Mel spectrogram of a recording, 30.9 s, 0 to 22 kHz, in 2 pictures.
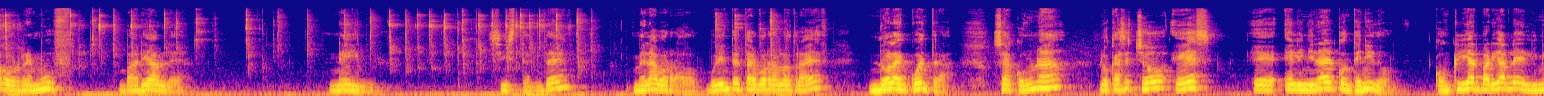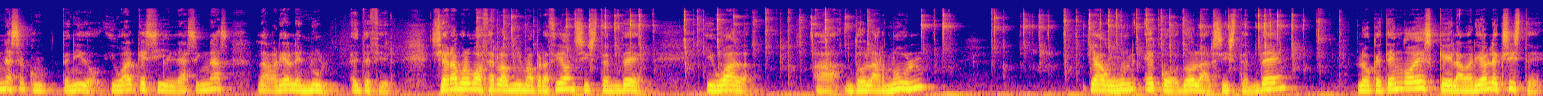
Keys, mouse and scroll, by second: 0.0-6.0 typing, 7.3 ctrl+p, 7.7 Return, 19.8-29.1 typing.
